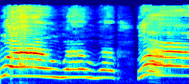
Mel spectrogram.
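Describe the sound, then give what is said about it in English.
A person's voice imitates loud, bitter wailing of grief, mimicking a mourner in torn clothes, sackcloth and ashes. Two long, sustained, strained cries break off briefly between them, both loud and tonal. “That's a good reenactment, yeah. Right? That's wailing bitterly and loudly, right?”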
